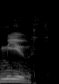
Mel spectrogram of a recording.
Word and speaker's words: Muth: It actually is Muth, but he he really doesn't care. It's also easier for everybody to just say Muth.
